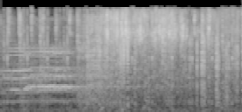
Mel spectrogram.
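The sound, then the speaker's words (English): Steady rain patters down outside a workshop with a foliage roof, a dense, even hiss with scattered drops, continuous; faint tonal chirps ring through briefly at the start. “Rain outside, but the foliage of the workshop's roof is keeping it out well enough.”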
